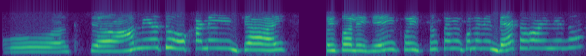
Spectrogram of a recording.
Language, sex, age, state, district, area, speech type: Bengali, female, 45-60, West Bengal, Hooghly, rural, conversation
